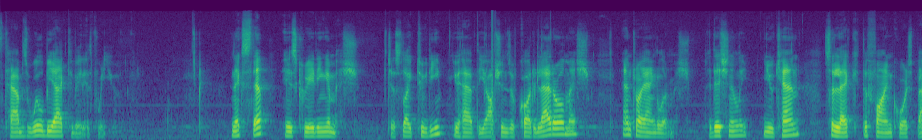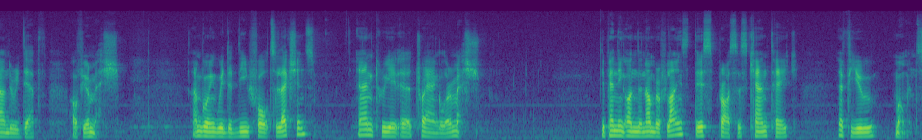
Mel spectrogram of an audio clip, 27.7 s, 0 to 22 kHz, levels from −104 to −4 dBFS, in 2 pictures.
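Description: No technical faults can be heard anywhere in this clip.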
